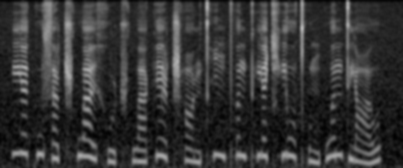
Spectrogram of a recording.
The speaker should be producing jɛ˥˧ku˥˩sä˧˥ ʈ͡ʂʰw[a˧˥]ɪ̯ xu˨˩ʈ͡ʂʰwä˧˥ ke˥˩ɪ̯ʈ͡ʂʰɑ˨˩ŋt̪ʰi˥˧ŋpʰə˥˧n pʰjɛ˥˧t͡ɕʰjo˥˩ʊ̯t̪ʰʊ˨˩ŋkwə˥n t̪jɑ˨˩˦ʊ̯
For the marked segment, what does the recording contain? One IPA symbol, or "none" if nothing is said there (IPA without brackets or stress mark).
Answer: a˥˩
